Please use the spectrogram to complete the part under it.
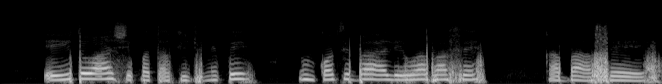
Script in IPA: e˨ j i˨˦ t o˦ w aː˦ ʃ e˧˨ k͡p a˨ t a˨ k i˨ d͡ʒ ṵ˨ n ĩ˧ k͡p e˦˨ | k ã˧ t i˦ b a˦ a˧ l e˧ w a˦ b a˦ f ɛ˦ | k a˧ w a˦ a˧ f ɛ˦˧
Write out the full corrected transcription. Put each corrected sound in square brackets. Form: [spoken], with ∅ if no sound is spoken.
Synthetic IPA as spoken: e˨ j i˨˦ t o˦ w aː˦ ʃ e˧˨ k͡p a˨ t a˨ k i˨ d͡ʒ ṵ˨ n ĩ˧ k͡p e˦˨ | k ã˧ t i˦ b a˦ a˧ l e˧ w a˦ b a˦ f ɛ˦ | k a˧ [b] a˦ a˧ f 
